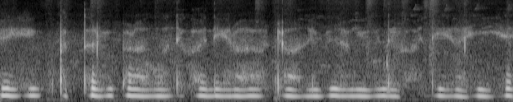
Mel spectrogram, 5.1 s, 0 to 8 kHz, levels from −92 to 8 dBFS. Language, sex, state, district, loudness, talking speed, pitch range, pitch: Hindi, female, Bihar, Bhagalpur, -24 LUFS, 200 wpm, 190-200 Hz, 195 Hz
